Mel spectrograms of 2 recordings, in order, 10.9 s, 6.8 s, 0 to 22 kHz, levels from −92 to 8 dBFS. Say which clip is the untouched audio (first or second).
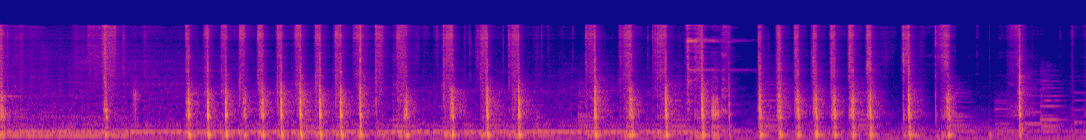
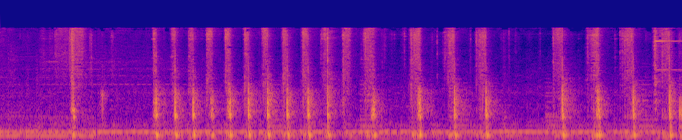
second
